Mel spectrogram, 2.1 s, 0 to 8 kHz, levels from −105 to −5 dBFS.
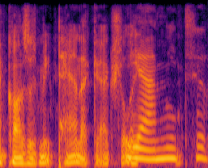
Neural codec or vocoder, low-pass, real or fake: codec, 16 kHz, 4 kbps, FunCodec, trained on Chinese and English, 50 frames a second; 7.2 kHz; fake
